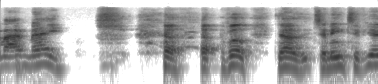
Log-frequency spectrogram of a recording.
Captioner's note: laugh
